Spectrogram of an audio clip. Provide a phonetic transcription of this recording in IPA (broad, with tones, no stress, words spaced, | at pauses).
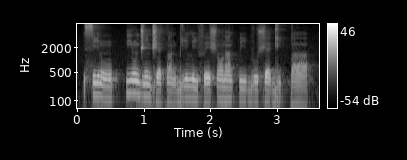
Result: si˦ɾũ˧ | jũ˦d͡ʒĩ˧ d͡ʒɛ˨tã˨ ɡ͡bi˨˦ li˦˨fe˨˦ ʃɔ̃˦ɾã˦ k͡pi˧bu˧ʃɛ˧ ɡi˧ k͡pa˨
